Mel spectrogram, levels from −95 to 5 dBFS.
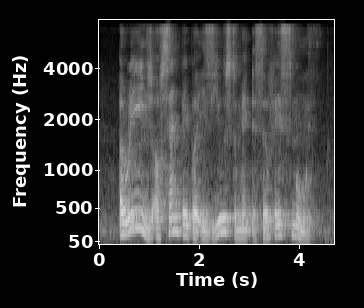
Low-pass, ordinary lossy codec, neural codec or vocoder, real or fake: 7.2 kHz; AAC, 32 kbps; none; real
